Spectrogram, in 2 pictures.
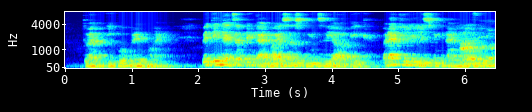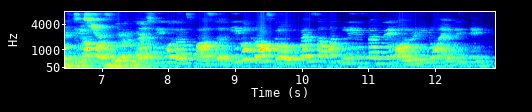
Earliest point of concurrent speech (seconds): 5.9 s

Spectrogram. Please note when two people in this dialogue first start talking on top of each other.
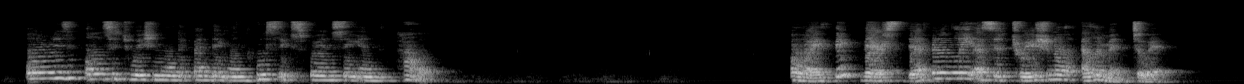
none

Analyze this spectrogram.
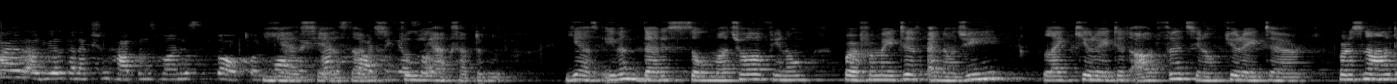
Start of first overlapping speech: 2.6 s

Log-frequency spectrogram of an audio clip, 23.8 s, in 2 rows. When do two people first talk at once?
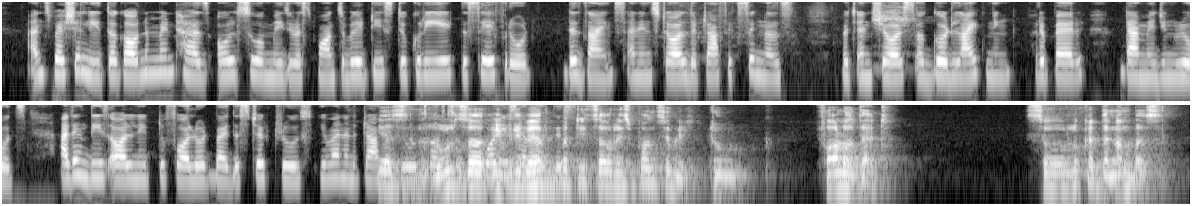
15.6 s

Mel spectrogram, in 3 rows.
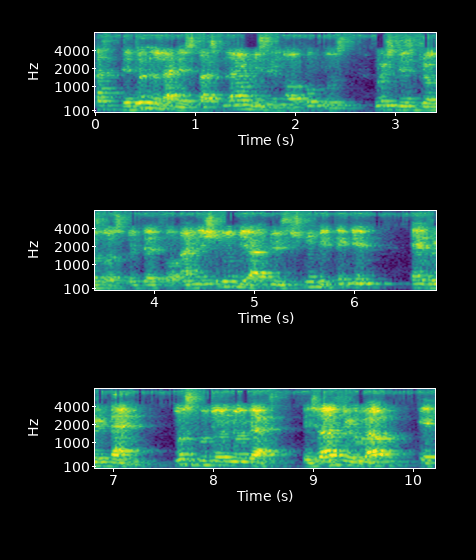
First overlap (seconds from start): none

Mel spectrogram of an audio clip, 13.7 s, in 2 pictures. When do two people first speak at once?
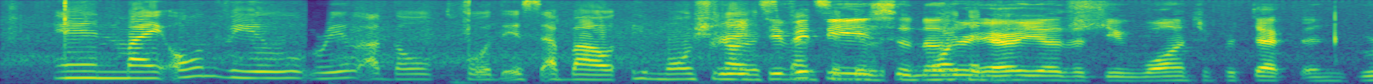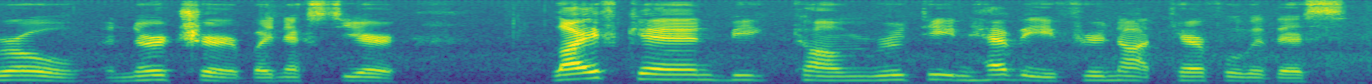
3.6 s

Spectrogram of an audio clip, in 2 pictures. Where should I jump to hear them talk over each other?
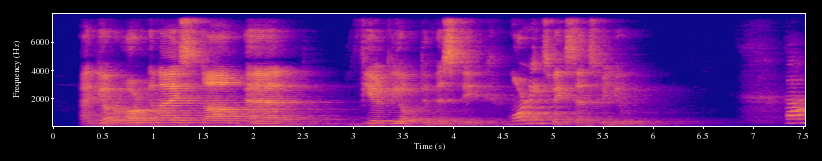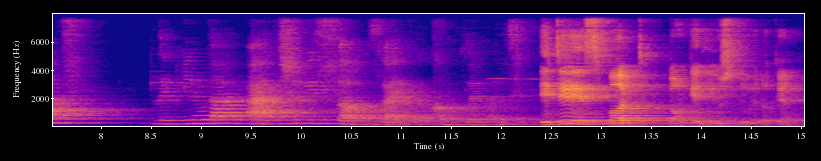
none

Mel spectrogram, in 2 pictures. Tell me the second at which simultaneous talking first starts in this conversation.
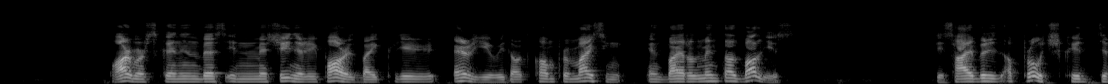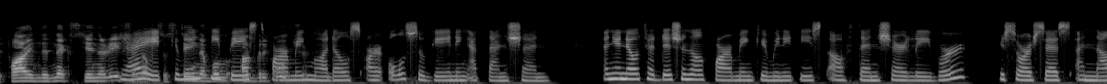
12.3 s

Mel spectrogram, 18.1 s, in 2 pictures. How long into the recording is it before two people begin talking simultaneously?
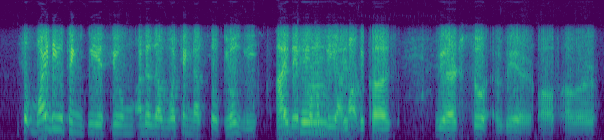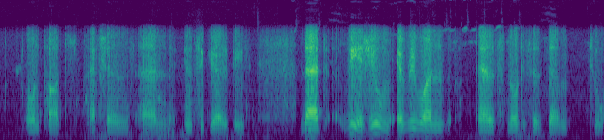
4.2 s

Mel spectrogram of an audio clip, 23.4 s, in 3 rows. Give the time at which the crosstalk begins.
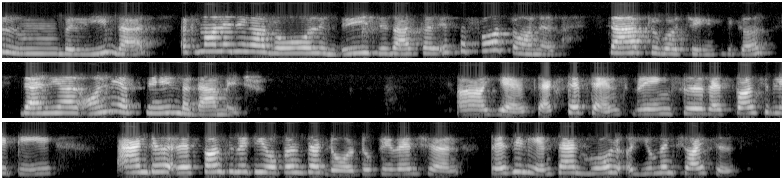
none

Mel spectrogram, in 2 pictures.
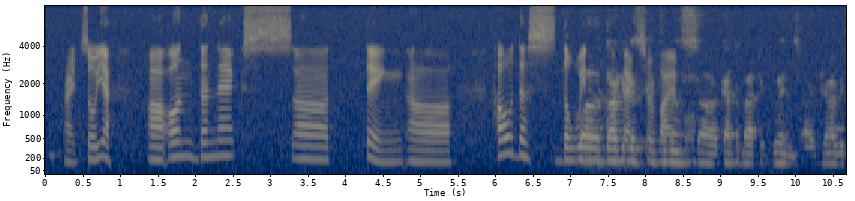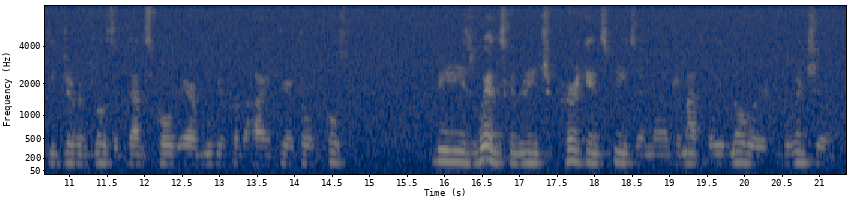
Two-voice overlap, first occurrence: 7.1 s

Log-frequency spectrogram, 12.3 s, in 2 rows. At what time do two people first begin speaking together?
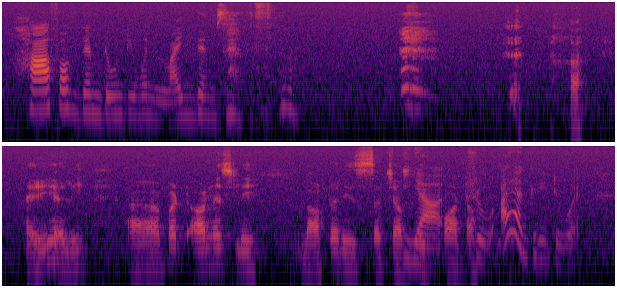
10.1 s

